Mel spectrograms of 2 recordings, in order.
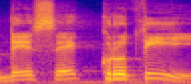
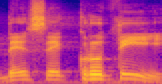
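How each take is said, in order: The two takes are said the same way.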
